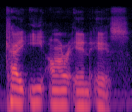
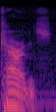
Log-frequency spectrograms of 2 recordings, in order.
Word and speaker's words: Cairns: Cairns, we pronounce it Kerns. Cairns. Right? Not Karens. The AI is pronounced as in air, the air you breathe.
